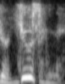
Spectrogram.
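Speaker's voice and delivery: gasped, gasping speech. Voicing a character reacting to another character: gasping.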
